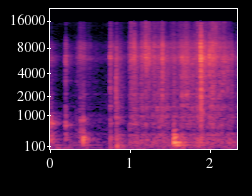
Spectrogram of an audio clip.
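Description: A few light clicks and taps as a stack of paper cups is handled and set down, then a plastic mailer bag rustling as a hand reaches into it, the rustle loudest near the end.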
